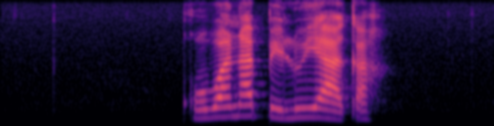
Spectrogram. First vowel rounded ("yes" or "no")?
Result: yes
